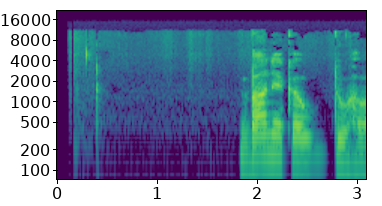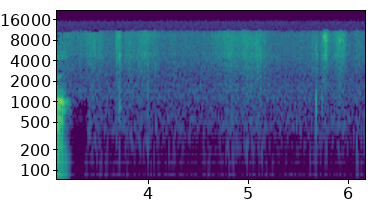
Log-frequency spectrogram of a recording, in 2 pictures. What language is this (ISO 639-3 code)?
ckb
